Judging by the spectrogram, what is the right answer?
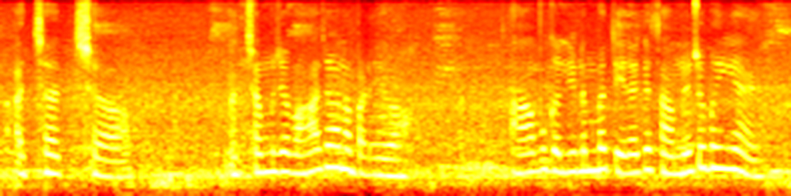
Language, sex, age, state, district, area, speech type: Urdu, female, 18-30, Delhi, East Delhi, urban, spontaneous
